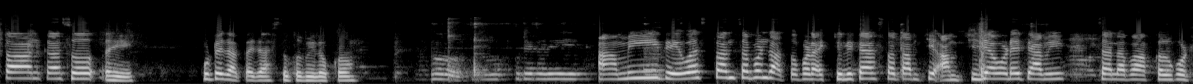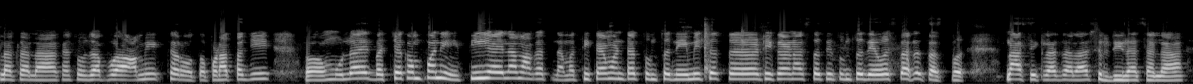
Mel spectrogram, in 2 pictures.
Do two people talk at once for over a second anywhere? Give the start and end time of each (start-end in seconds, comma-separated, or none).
none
